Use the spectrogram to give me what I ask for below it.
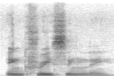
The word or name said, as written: increasingly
